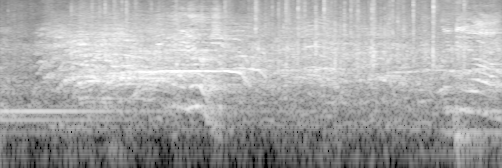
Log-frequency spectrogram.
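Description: Concert audience cheering and shouting, with one long high whoop that falls away about three seconds in.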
